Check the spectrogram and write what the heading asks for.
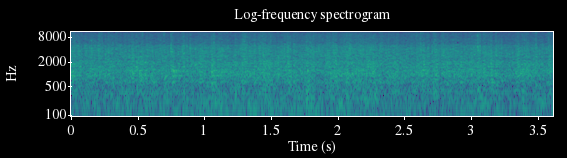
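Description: Steady rain falls continuously late at night, heard from inside a home, a dense even hiss of countless drops with a soft low rumble beneath, no voices, holding at a constant moderate level throughout.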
